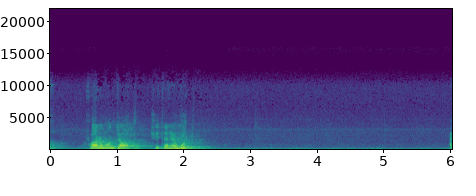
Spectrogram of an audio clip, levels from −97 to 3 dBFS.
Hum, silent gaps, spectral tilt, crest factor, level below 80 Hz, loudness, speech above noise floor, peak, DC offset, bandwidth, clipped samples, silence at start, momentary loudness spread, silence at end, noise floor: none; none; -9.5 dB/octave; 20 dB; -50 dBFS; -20 LUFS; 34 dB; -4 dBFS; under 0.1%; 5.6 kHz; under 0.1%; 0 s; 21 LU; 0 s; -52 dBFS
